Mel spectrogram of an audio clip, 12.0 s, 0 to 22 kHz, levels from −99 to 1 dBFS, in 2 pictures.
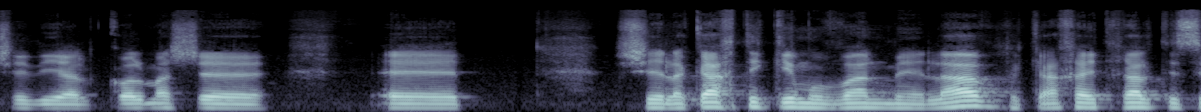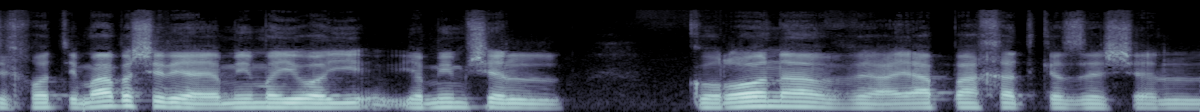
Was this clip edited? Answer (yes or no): no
